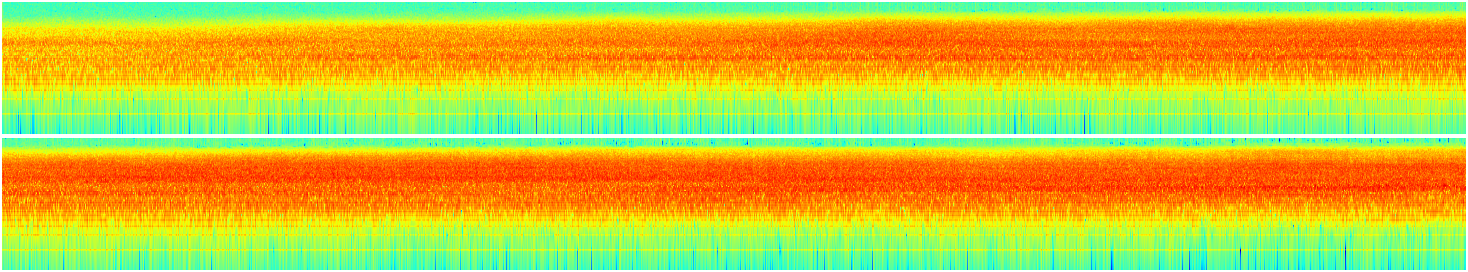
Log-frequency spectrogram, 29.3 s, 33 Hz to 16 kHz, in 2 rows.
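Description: Airbus A350's Rolls-Royce Trent XWB turbofans running at taxi power, a steady jet rush and whine. It grows louder over the first half as the aircraft approaches, then holds steady.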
